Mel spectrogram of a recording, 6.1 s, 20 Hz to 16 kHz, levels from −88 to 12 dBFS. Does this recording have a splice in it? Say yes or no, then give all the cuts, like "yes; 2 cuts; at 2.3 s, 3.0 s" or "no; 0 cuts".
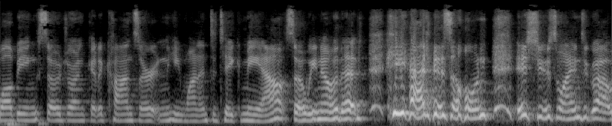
no; 0 cuts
